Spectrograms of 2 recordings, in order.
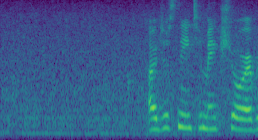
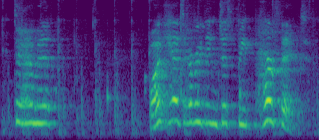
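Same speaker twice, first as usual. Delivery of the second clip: high-pitched exasperated whine; mock frustration; 8 semitones higher than usual. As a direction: plead against your bad luck, hammed-up. Acts out frustration at breakdown.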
